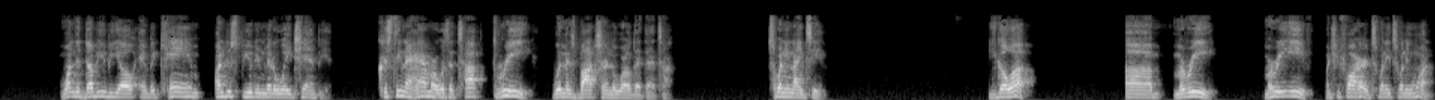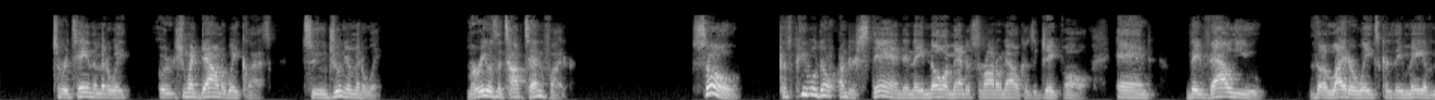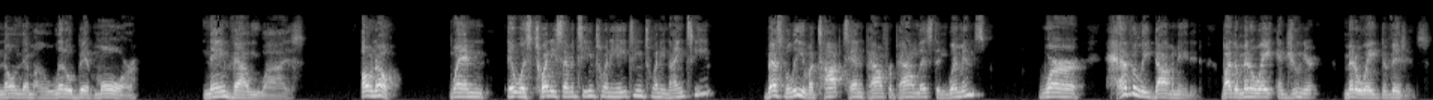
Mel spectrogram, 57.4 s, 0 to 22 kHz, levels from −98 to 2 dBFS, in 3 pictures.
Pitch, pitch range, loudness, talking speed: 145 Hz, 130-165 Hz, -22 LUFS, 130 wpm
